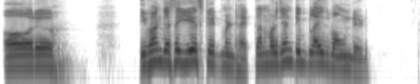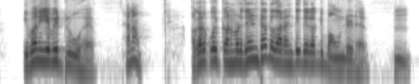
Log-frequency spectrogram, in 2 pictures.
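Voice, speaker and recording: A male math teacher with an Indian accent gives a live online lecture, explaining each step and asking his students questions. His voice sits high and comes through smooth and clear. The recording is dry and close, with no room echo. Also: lively intonation, normal speed, darkish tone.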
